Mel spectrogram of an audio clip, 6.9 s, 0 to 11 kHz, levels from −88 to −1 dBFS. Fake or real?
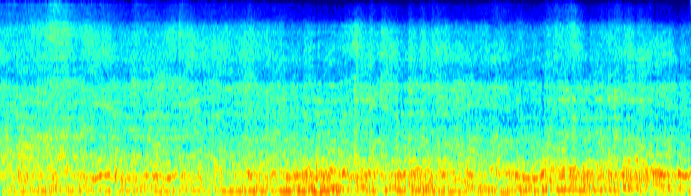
fake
